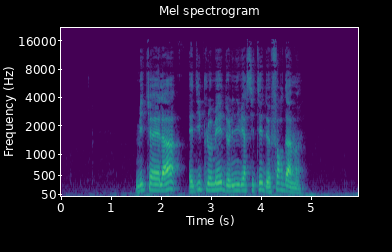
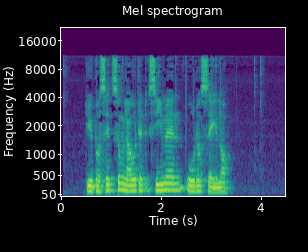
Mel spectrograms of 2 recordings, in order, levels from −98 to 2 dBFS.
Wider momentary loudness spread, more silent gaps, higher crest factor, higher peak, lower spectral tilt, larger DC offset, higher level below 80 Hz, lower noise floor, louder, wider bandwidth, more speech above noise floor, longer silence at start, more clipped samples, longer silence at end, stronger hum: first, 12 LU vs 4 LU; neither; first, 20 dB vs 14 dB; second, -16 dBFS vs -2 dBFS; about the same, -6.5 dB/octave vs -5.5 dB/octave; neither; second, -64 dBFS vs -50 dBFS; first, -74 dBFS vs -54 dBFS; second, -33 LUFS vs -14 LUFS; first, 16.5 kHz vs 11.5 kHz; about the same, 42 dB vs 41 dB; first, 1.5 s vs 0.5 s; neither; second, 0.9 s vs 1.1 s; neither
